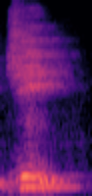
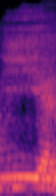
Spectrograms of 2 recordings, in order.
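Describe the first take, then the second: First: The d is an affricate with a hiss. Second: The d is a plain dry stop. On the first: The speaker calls it right. "é ti, di" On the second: The speaker calls it wrong. "Não é algo dia"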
